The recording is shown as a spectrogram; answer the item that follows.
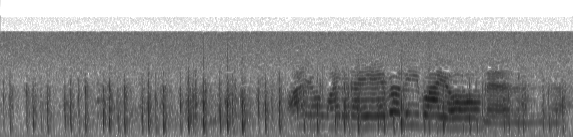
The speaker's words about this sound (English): From out of the spacious west, blazing a trail swiftly through mountain, plain, and stream, comes the thundering hoofbeats of the great horse, Silverware.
